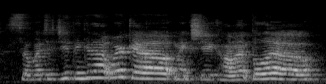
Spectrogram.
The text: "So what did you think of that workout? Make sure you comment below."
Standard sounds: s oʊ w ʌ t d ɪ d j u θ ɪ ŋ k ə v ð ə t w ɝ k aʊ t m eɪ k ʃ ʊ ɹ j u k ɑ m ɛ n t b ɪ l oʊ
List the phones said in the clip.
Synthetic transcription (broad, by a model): s oʊ w ʌ t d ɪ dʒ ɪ θ ɪ ŋ k ə v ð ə t w ɝ k aʊ t m eɪ k s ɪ k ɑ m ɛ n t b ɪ l oʊ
